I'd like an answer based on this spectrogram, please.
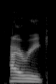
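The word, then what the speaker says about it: Tyrek: Tyreek, it rhymes with Meek, correct.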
